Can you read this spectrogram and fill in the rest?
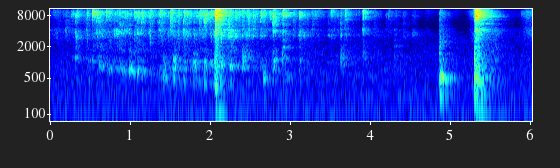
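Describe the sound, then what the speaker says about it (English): Thick homemade salsa glugs and slops into a container with soft wet splashes, a few sharper plops and clinks standing out near the end. "I'm going to take this and pour some in this container."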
